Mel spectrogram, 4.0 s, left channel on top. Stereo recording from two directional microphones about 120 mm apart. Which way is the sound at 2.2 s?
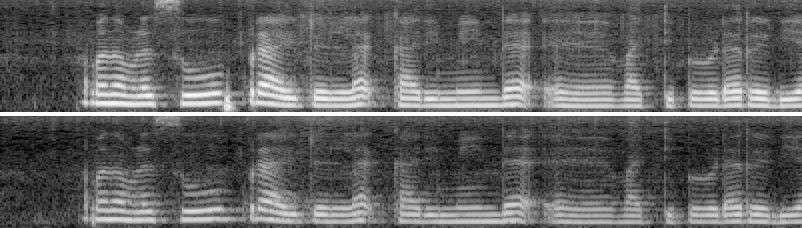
90° left.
